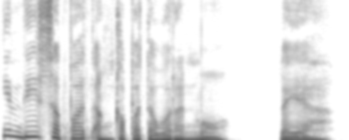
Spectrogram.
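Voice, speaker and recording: A woman's voice: deep voice, big pitch swings, moderate pace, dark tone, no room sound, studio quality. A woman voicing a remorseful billionaire husband who pleads sincerely in a romance audio story. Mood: sincere, pleading.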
